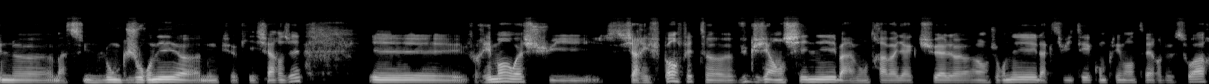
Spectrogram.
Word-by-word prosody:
une, 105 -1 +1
heu 100 -1 -6
bah 85 - -6
c'est 105 - +2
une 95 -2 -7
longue 105 0 +1
journée, 110 +3 +5
heu, 100 -2 0
donc 95 0 -8
qui - - -13
est - - -16
chargée. 105 +10 -1 0.7
Et 105 -2 0
vraiment, 130 +6 +2
ouais 125 - +2
je - - +7
suis 90 -1 -3
s - - -6
j'y - - 0
j'arrive - - +2
pas - - +3
en 150 - +5
fait, 130 - -6
heu, 95 -1 -4
vu 130 +4 -10
que - - +3
j'ai 115 - +4
enchaîné 115 +2 +6
ben 90 -3 -1
mon 90 +1 -12
travail 100 0 -2
actuel, 100 +1 0
heu, 100 0 -4
en 95 -1 -7
journée, 110 +2 -2
l'activité 105 0 -6
complémentaire 100 0 -7
le 95 -1 -18
soir, 125 +1 -2
105 Hz, 195 wpm, -23 LUFS, 95-110 Hz, 0.7 s, je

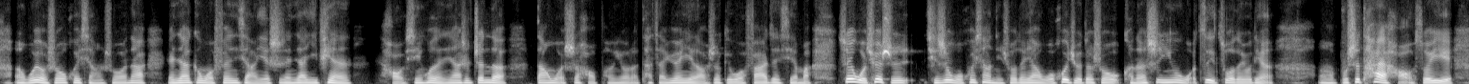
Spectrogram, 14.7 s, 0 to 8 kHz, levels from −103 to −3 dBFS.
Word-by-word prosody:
呃， 170 - -1
我 195 +7 +3
有 195 -6 +4
时 185 - -8
候 190 0 +3
会 195 0 -1
想 140 -5 -7
说， 160 +2 -4
那 180 -1 0 0.2
人 165 - -1
家 195 +2 +4
跟 200 -1 +1
我 155 - +1
分 185 +4 0
享 170 -7 -3
也 130 +1 -4
是 165 - -6
人 155 +1 -1
家 175 -1 +2
一 160 -1 -1
片 160 -7 +1 0.3
好 130 -2 -5
心， 175 +8 -2
或 200 +2 +3
者 180 - +2
人 155 - -3
家 175 +1 0
是 190 - -1
真 205 +3 +1
的 175 -7 +3 0.3
当 180 0 0
我 175 - -2
是 180 - -3
好 140 -5 -7
朋 145 +2 -10
友 150 -1 -5
了 - - -8
她 165 - -12
才 155 - -6
愿 175 +2 +1
意 165 - +1
老 140 -4 -2
是 145 +7 -4
给 155 0 -6
我 155 -2 0
发 155 +2 -1
这 165 0 -1
些 155 0 -5
嘛。 125 -4 -4 0.3
所 270 - +5
以 275 - +10
我 210 -7 +6
确 260 +6 +4
实 195 -3 +3
其 195 - -3
实 220 +4 +3
我 180 -8 +1
会 215 +8 -1
像 210 -2 0
你 150 - -4
说 175 +5 -2
的 170 - -1
一 170 - +1
样， 175 -2 +1
我 130 - -1
会 235 +10 +4
觉 175 -4 +1
得 165 0 0
说 170 0 -1
可 160 - -8
能 155 +2 +1
是 220 +5 -2
因 210 +1 +2
为 215 - +2
我 175 - -4
自 220 - -3
己 190 - +4
做 185 +5 0
得 160 - 0
有 155 - 0
点， 155 -5 -3 0.4
呃， 155 -3 -4
不 155 +4 -5
是 245 +8 +3
太 245 -5 +6
好， 165 - -4
所 175 +5 +2
以 165 -7 +4
170 Hz, 360 characters per minute, -20 LUFS, 155-190 Hz, 0.4 s, 以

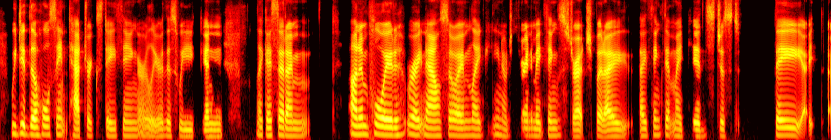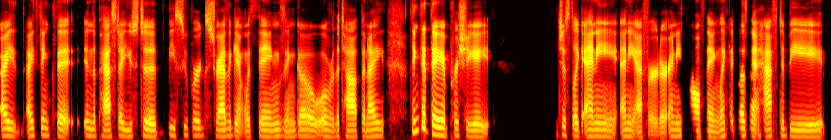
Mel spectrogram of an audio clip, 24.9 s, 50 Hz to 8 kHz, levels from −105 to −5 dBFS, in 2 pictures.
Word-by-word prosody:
we 190 - -4
did 190 -2 +3
the 170 -2 +5
whole 175 +1 -4
St. 175 +1 -1
Patrick's - - +1
Day 145 0 -3
thing 145 -1 -7
earlier 70 - -6
this 145 -1 -7
week, 135 -2 -6
and 135 0 +1 0.5
like 160 - -7
I 155 - +1
said, 160 0 +3
I'm 145 -1 +2 0.7
unemployed 175 -2 +4
right 175 -3 +2
now 155 -2 +5
so, 160 +1 -3
I'm, 155 0 +1
like, 150 -2 -3
you 175 0 -15
know, 150 - -9
just 145 - -13
trying 155 - +2
to 155 - -7
make 145 -1 -1
things 150 0 -3
stretch, 135 0 +2
but - - +2
I 140 +1 +3 0.2
I 150 0 -3
think 165 +2 -7
that 170 - -4
my 145 -2 -3 0.2
kids 140 +2 +1
just 140 - -2 0.5
they 160 -1 +5
I - - -2 0.3
I 150 -3 +2 0.2
I 150 - +1
think 160 0 -8
that - - +2 0.2
in 150 - -6
the 145 - -8
past, 130 0 +1
I - - +2
used 135 -1 -4
to 130 0 0 0.2
be 160 - -10
super 155 0 -5
extravagant 145 -2 +1
with 125 - -7
things 130 +1 -2
and 65 +1 -9
go 65 0 -5
over 135 -3 -7
the 135 - -5
top, 130 -1 0
and 130 -1 -2
I 140 +2 -1 0.4
think 230 +3 +1
that - - +5
they 170 -4 +9
appreciate 135 -4 +1 1.0
just, - - -4
like, - - -1
any 135 -2 +4
any 140 0 +1
effort - - 0
or - - 0
any 140 -1 -3
small 130 -1 -2
thing. 125 -2 -1
Like, 145 +2 -5
it - - -7
doesn't 155 -1 +1
have 140 0 +2
to 150 - -9
be 130 -2 -1
145 Hz, 195 wpm, -26 LUFS, 135-160 Hz, 1.0 s, they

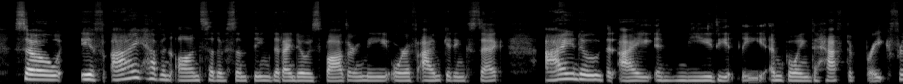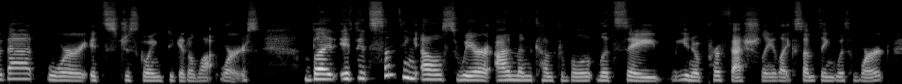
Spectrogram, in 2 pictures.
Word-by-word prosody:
so, 220 -4 +7 0.2
if 230 -1 +4
I 235 +8 +3
have 260 -3 -3
an 210 -2 -3
onset 185 +1 -2
of 175 - -5
something 185 0 -5
that 180 -1 -4
I 175 - +3
know 180 0 +1
is 170 -1 -5
bothering 175 +2 0
me 180 -1 -4
or 180 -1 -1
if 180 - -6
I'm 185 0 +2
getting 180 -3 -6
sick, 180 +2 -3 0.4
I 240 +6 +4
know 220 -3 +3
that 185 - -5
I 175 0 +2
immediately 180 - -5
am 195 +1 -2
going 175 -2 -1
to - - -9
have 175 -1 0
to 185 - -12
break 160 - -4
for 230 - -5
that, 255 0 +1
or 185 -4 0
it's 190 -2 -5
just 190 -2 -9
going 175 -1 -3
to 190 - -8
get 170 -1 -5
a - - -5
lot 165 +1 -6
worse, 460 - -5 0.5
but, 240 +2 +8
if 260 +1 +4
it's 280 -1 -3
something 400 -10 +1
else 225 -1 +2
where 195 -2 +4
I'm 200 +1 +3
uncomfortable, 180 -2 -4
let's 185 -1 -3
say, 165 -4 +2
you 210 +2 -3
know, 180 -2 0
professionally, 175 -2 -1
like 165 -2 -5
something 180 -2 -4
with 175 0 -7
work, 160 -2 -3
185 Hz, 195 wpm, -23 LUFS, 175-210 Hz, 0.5 s, but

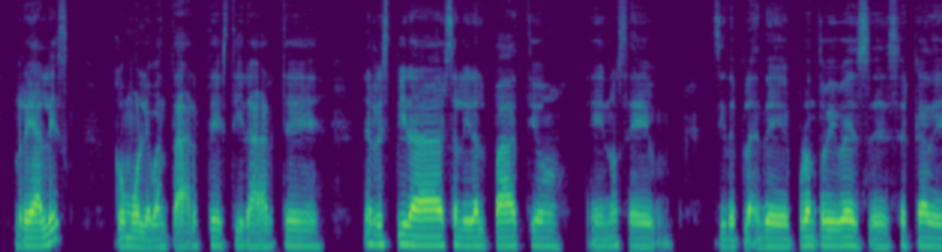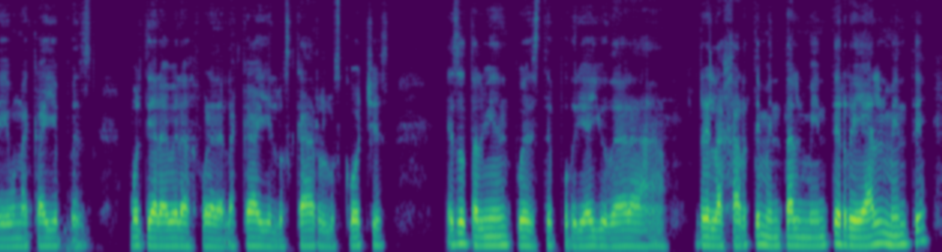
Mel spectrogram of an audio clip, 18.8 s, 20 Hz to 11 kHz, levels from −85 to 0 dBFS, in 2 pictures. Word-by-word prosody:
reales, 110 0 +2 0.4
como 105 -1 0
levantarte, 100 +3 -3
estirarte, 105 0 -5 0.4
eh, - - -2
respirar, 125 -3 +4
salir 110 -1 0
al 110 -1 +1
patio. 110 -1 -2 0.2
Eh, 100 - -8
no 105 +2 -7
sé, 100 -2 -4 0.6
si - - -10
de - - -1
pla - - -3
de 100 -1 +1
pronto, 115 -1 +1
vives, 110 -2 +3
eh, 100 -1 -4
cerca 105 +2 -2
de 100 -1 -1
una 100 0 -5
calle, 105 +1 -1
pues, - - -10 0.4
voltear 110 -1 +3
a 105 - +5
ver 110 0 +3
afuera 100 0 0
de 95 - 0
la - - -7
calle, 105 -2 +1
los 95 - -9
carros, 105 -1 -1
los 100 - -11
coches. 110 +1 -2 0.5
Eso 140 0 +3
también, 115 -1 +1
pues, 110 -6 +1
te 105 - -3
podría 105 +1 -1
ayudar, 105 0 +1
a 105 0 -5 0.3
relajarte 110 +2 +2
mentalmente, 110 0 +1
realmente. 125 +7 +3
110 Hz, 145 wpm, -23 LUFS, 105-115 Hz, 0.6 s, a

